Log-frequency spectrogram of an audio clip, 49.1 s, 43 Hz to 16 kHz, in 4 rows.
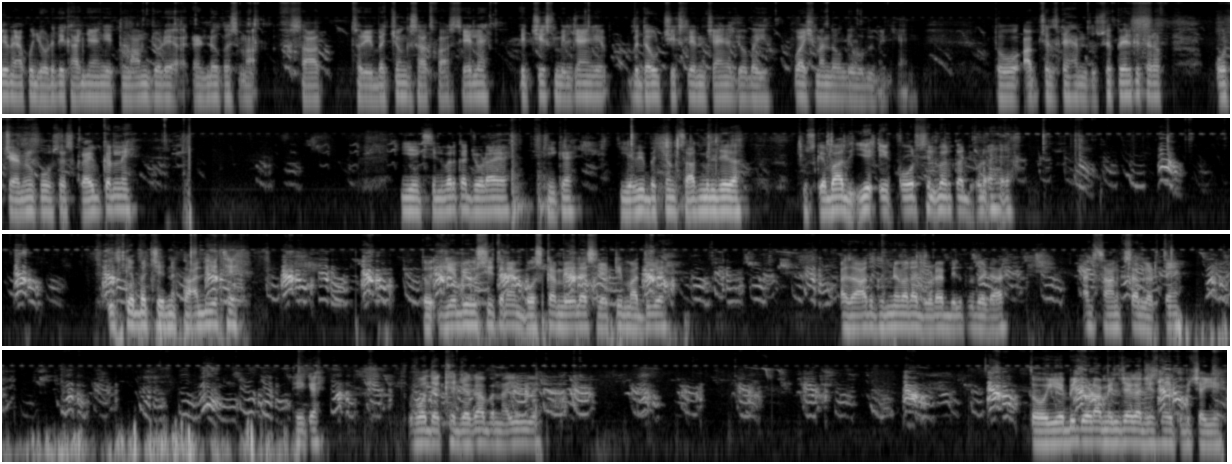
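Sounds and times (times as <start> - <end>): francolins calling: 0.0 - 49.0.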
